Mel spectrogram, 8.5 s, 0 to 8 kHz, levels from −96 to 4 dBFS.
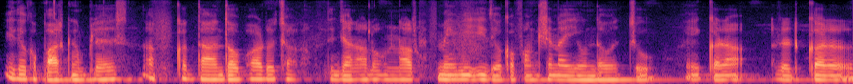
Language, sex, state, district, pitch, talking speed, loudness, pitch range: Telugu, male, Andhra Pradesh, Anantapur, 115 Hz, 120 wpm, -20 LUFS, 110-115 Hz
